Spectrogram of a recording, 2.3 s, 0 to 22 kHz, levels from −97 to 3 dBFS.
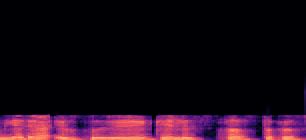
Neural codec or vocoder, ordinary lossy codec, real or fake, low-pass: none; AAC, 16 kbps; real; 7.2 kHz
